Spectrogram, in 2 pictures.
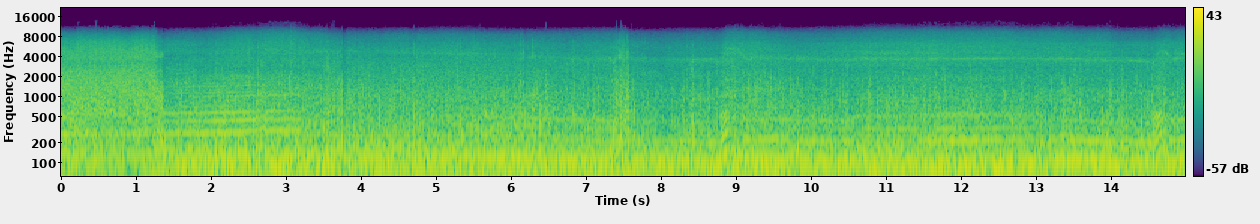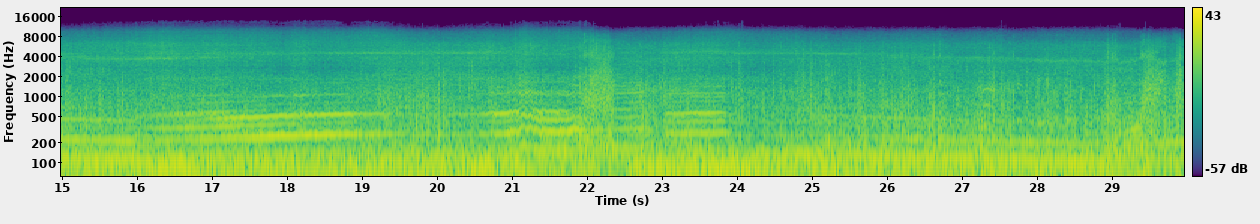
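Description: Triumph Tiger 800 XCx's three-cylinder engine running under way, its pitch rising and falling repeatedly as the throttle opens and closes, over a constant low rumble of wind on the microphone.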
